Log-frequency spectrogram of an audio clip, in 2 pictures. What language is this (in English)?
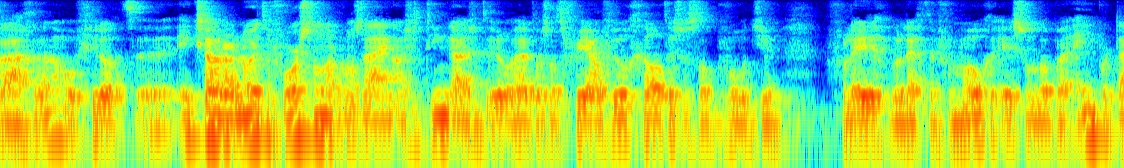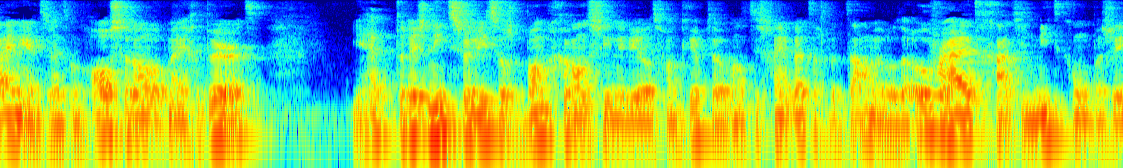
Dutch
